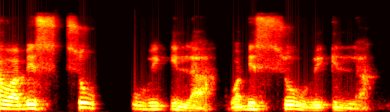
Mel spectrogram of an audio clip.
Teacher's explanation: پہلا حمزہ جو ہے اس کا واو سے پہلے ابدال کیا ہے اور پھر واو کا واو میں ادغام کر دیا ہے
